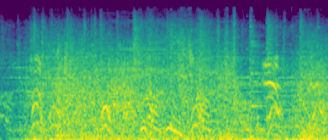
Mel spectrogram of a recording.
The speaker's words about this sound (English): Um, Whoa. We're dodging. They're punching and kicking.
